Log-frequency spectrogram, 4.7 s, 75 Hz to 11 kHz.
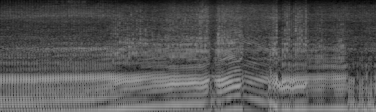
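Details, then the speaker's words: Yamaha Raptor 660 ATV with Lex exhaust after transmission repair, riding: single-cylinder revs up and down cleanly, pitch rising and falling smoothly with no misfire through the mid range; feels good in the RPM range. "otherwise it feels good in the RPM range"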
